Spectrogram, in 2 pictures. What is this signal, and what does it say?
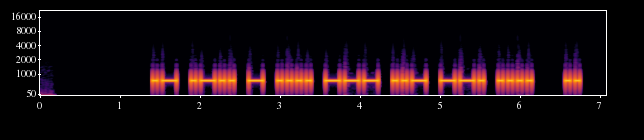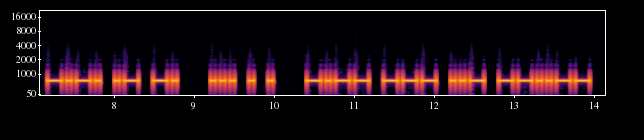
Morse code, heard as a keyed tone, about 20 wpm, 700 Hz. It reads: ALTHOUGH I CAN SEE YOU,
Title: Sentences from Top 1000 Words - Review Part 3 - 20wpm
